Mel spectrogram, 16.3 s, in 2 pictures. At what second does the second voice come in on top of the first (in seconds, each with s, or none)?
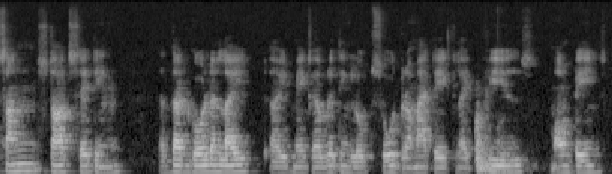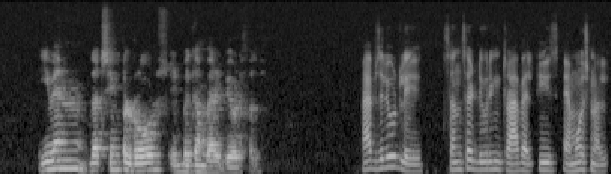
none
